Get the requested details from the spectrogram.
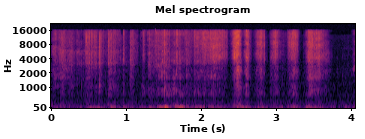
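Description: Long fingernails scratch a small, flat, printed canvas fabric pouch held in front of the microphone. The result is a series of dry, rasping scratch strokes with bright, papery texture and soft handling thumps underneath. The strokes come in short bursts that stop abruptly.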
